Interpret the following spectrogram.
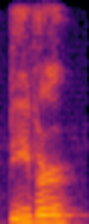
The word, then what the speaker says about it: Belvoir: she lives in bev beaver cast castle beaver castle it's spelled b-e-l-v-o-i-r so in french it would be belvoir right but the british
